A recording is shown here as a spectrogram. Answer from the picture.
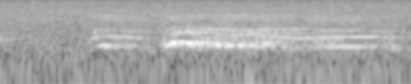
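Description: A faint, drawn-out animal call lasting about a second and a half, starting about half a second in, rising slightly in pitch and then falling away.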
